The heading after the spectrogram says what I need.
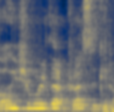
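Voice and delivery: high, loud gushing request; mock an enthusiastic fan; imitating eager viewers.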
